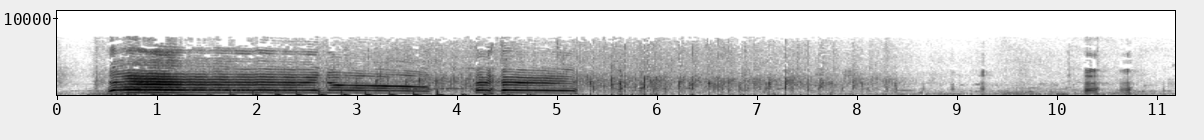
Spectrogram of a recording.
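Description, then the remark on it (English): Loud, sustained whooping cheers ring out over clapping from an audience giving a standing ovation for about five seconds, then the applause thins into scattered claps and chatter that gradually fade. “Let's give him a standing O. Just stand up and cheer.”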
